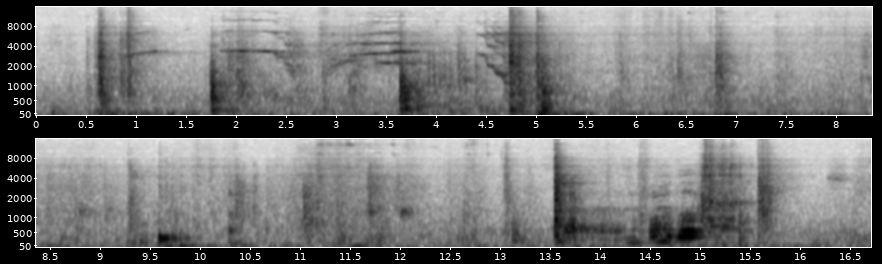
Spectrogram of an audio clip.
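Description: Room sounds: scattered knocks and clicks, a few short squeaks and indistinct voices, over a faint steady hum.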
